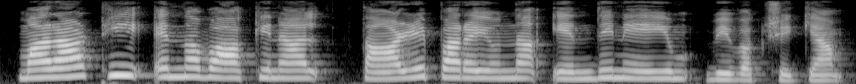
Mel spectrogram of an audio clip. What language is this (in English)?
Malayalam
